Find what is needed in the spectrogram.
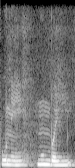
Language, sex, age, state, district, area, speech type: Marathi, female, 30-45, Maharashtra, Osmanabad, rural, spontaneous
